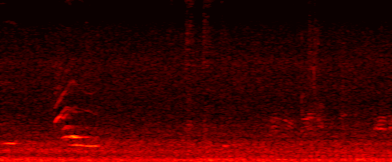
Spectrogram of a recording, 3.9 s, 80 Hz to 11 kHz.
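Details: Frightened newborn kittens, born 15 September 2022: a few thin, high mews that rise and then fall in the first second, followed by quiet, all over a steady broadband rumble and hiss.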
